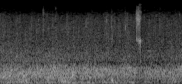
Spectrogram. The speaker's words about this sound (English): Mike, hit me with some rain.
